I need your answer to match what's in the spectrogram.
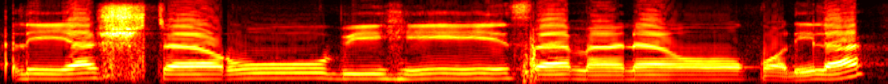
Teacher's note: ru tebalkan huruf ro-nya karena dia ro tafkhim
